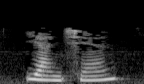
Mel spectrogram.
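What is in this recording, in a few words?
"眼前", Mandarin Chinese; chinese-flashcards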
